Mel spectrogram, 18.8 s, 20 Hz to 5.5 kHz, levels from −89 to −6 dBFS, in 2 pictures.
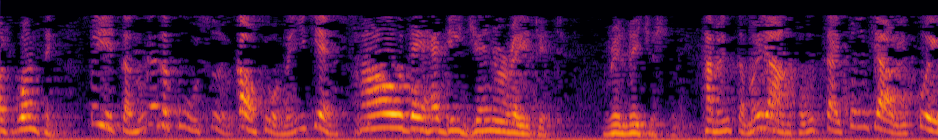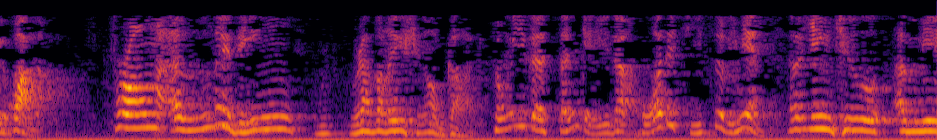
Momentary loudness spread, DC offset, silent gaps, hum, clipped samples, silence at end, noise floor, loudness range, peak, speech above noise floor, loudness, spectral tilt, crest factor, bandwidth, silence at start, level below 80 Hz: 14 LU; 1%; none; none; under 0.1%; 0 s; -51 dBFS; 6 LU; -10 dBFS; 21 dB; -30 LUFS; -10.5 dB/octave; 20 dB; 4.2 kHz; 0 s; -54 dBFS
